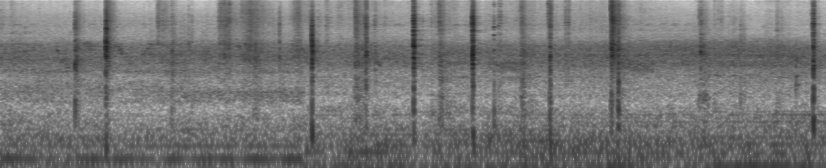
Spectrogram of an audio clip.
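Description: Hand tools striking: a blade chopping at woody stems and a small spade cutting into soil, about ten sharp strikes at uneven intervals.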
